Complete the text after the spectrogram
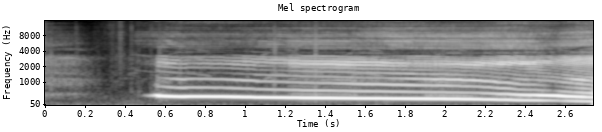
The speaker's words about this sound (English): See, you made that couth by turning that yawn into a nice little vocal scale. It was, yes, thank you. A little siren sigh. Yeah, a little siren sigh, that's me.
